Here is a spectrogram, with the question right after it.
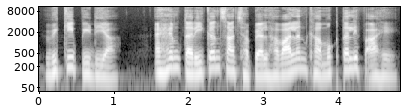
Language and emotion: Sindhi, neutral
